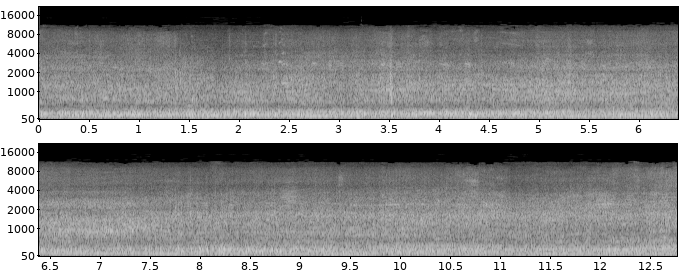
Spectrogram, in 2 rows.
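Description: T-72 tank's V12 diesel engine running steadily as the tank drives and turns over dirt.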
